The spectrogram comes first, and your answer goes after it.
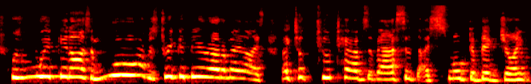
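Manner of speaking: high, rowdy Boston party-guy voice; thick Boston accent. Retold or imitated. Boston kid bragging to [name] after the show, rowdy Boston accent. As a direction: brag loudly like a wasted Boston kid. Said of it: "with his thick Boston accent".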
